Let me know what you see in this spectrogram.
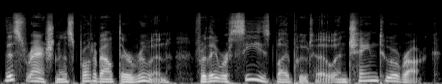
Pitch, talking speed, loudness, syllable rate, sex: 135 Hz, 230 wpm, -17 LUFS, 5.6 syllables/s, male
